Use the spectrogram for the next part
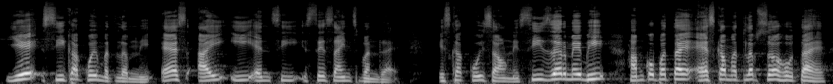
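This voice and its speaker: A man teaching an English spelling lesson, lively and chatty, asking and answering his own questions as he explains. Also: high-pitched.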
